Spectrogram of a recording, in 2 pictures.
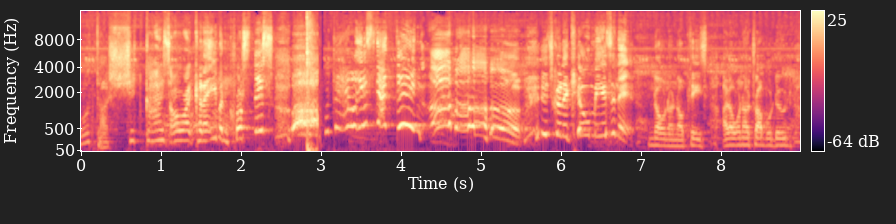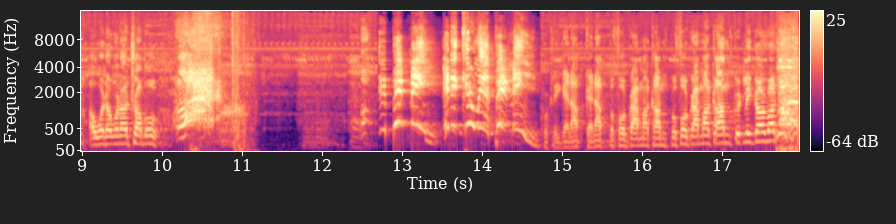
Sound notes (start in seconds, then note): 2.5 screams; 4.9 ughhhh; 10.1 screams; 17.6 screams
